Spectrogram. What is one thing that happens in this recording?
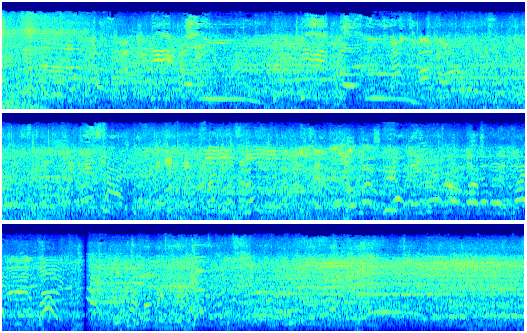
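A large outdoor crowd chatters and calls out all around, close by.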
